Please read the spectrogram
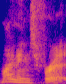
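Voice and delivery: soft tv presenter voice. Retelling how the man finally introduces himself: imitating Fred Rogers' voice. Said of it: "he goes".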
